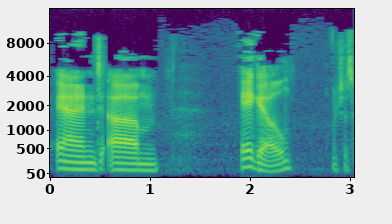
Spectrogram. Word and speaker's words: Hegel: the show notes but fiche de and um ago which is how that is pronounced okay never do of the heartache well I think I think we can get away with Fichte and Hegel I think they're acceptable but um yeah this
